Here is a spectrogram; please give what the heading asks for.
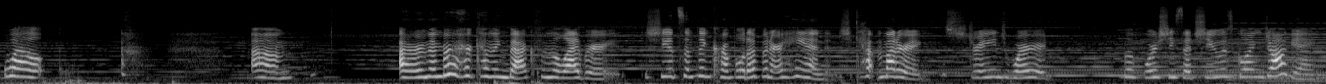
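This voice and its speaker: Grieving young student, played by a woman, very high and bright, raw and sharp-edged. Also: fairly even intonation, a little slow, long pauses, soft background music, exaggerated voice, rough recording. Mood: bitter. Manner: raw, bitter, on edge. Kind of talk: amateur radio drama acting.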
